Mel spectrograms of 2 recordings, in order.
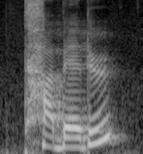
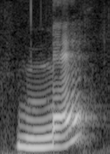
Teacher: japanese e is pretty close but it's just a little brighter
